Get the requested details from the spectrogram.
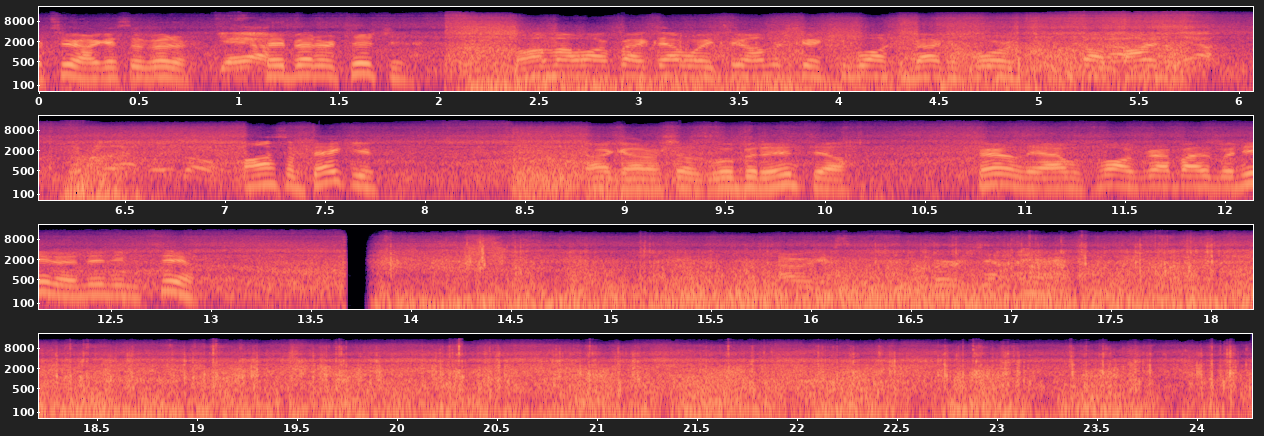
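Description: Waves wash and break on a shore.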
